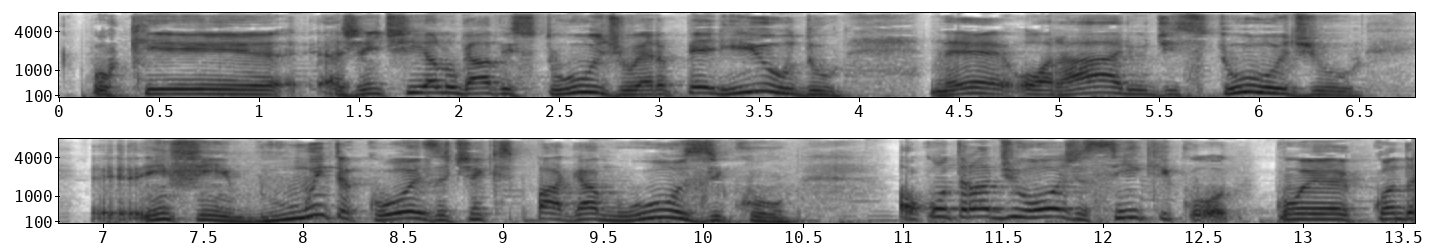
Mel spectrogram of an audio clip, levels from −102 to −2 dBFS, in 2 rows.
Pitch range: 150-205 Hz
